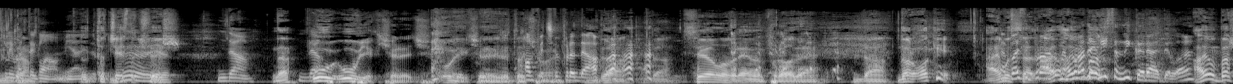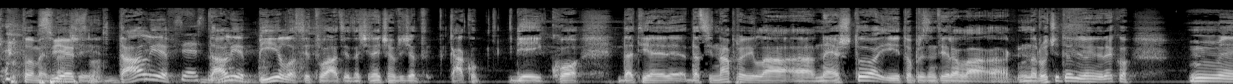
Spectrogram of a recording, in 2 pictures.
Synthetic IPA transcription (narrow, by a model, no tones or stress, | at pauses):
liat̪eɡlˠaʋo̰mjad̪ɾot͡ʃest̪ot͡ʃujeʃ | d̪a | d̪ad̪uuʋjekt͡ɕɛ̰ɾḛt͡ʃuʋjḛkt͡ɕɛ̰ɾḛt͡ʃd̪a̰t̪oopeepɾod̪aːʋd̪ad̪asjeːlˠoʋɾemepɾod̪ajḛd̪ad̪obɾookej | a̰jmossad̪ɾoaajajɾod̪aaniːsamnikad̪ɾaːd̪ilˠaajmobaʃpot̪o̞mezjaːet͡ʃino̰d̪alijesjesd̪alijebiːlˠo̞sit̪uaːt̪sijaznaːt͡ʃine̞ːt͡ʃumpɾiːt͡ʃat̪kakoɡd̪jeikʰo̞d̪at̪ijed̪asinapɾaʋilˠaneʃt̪o̞it̪o̞ːpɾezent̪iːɾala̰naɾut͡ʃit̪eʎuionjeɾeko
